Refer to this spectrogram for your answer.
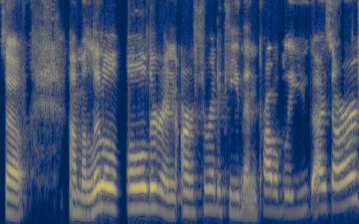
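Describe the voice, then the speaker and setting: A woman's unremarkable speaking voice at medium pitch and a moderate pace. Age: 60s. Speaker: support group member. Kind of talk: casual chat.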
